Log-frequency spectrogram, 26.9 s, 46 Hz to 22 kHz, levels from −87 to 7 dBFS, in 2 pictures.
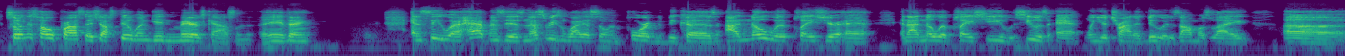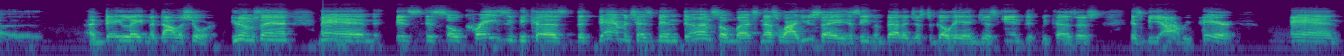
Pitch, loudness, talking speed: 160 Hz, -17 LUFS, 220 wpm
